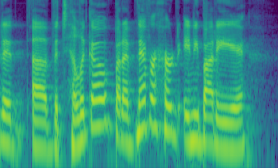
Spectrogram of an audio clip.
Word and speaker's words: vitiligo: Okay, vitiligo.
